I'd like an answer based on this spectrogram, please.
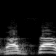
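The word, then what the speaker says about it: ग़ज़ा: नाम इसके प्रमुख शहर गजा यानी उच्चारण गज्जा भी होता है पर पड़ा था इसका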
